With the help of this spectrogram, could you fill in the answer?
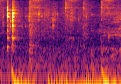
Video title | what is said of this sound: Best Fish & Chips recipe by Gordon Ramsay | Hear how crunchy that is.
